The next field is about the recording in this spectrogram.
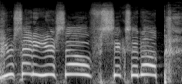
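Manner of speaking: very high, squeaky, whiny voice.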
